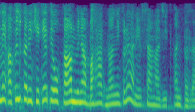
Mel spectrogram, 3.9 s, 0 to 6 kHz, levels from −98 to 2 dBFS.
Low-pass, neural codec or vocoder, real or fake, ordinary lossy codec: 5.4 kHz; codec, 44.1 kHz, 1.7 kbps, Pupu-Codec; fake; MP3, 32 kbps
